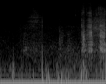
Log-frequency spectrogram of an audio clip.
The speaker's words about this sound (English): Okay, so let me draw you a picture here,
